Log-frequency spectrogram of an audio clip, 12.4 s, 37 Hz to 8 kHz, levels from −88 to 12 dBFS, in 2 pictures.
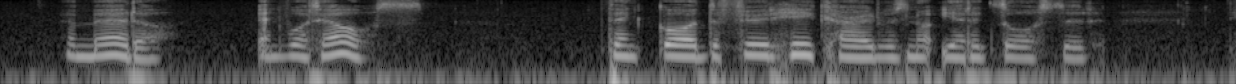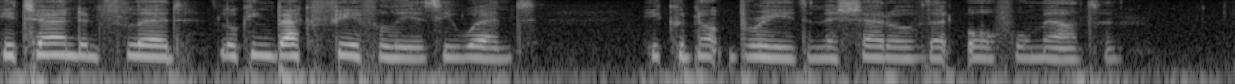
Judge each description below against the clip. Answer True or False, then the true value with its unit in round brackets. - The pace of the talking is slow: False (175 wpm)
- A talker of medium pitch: False (215 Hz)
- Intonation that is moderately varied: False (2.3 semitones)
